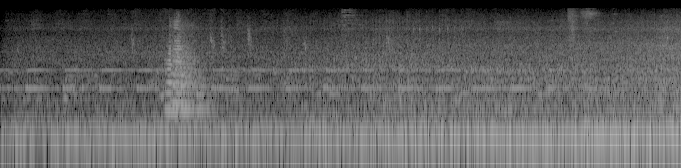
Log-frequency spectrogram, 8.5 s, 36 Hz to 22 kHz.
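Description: CC 203 diesel-electric locomotive hauling a parcel train as it approaches, its engine rumble growing steadily louder. A short horn blast sounds about two seconds in.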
